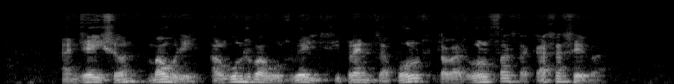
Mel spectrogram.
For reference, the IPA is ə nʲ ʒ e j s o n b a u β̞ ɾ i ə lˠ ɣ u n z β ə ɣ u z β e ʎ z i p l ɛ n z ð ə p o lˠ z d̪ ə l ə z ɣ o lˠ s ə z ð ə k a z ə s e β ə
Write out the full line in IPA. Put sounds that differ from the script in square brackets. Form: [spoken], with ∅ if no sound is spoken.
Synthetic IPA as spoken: ə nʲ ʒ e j s o n b a u β̞ ɾ i ə lˠ ɣ u n z β ə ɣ u z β e ʎ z i p l ɛ n z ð ə p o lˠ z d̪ ə l ə z ɣ o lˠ [f] ə z ð ə k a z ə s e β ə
